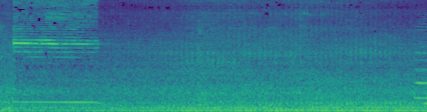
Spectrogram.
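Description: Steady low rumble of a passenger train crossing a girder bridge. A horn sounds one steady note for about a second near the start, and a second short toot comes just before the end.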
